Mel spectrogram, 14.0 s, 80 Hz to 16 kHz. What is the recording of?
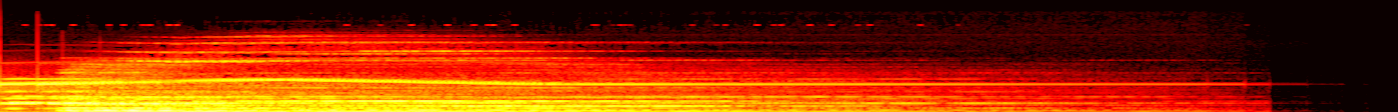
Find Newgt
EFX sound created by Grokmusic on his Studios with Yamaha MX49
sound, sci-fi, efx, effect, Distorsion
